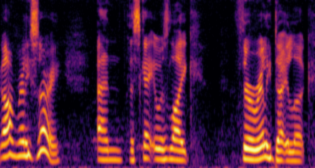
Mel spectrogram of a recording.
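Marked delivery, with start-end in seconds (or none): 0.0-0.8 retold apology.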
